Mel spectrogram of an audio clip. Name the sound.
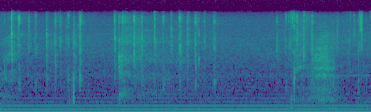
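typing username and password on computer keyboard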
